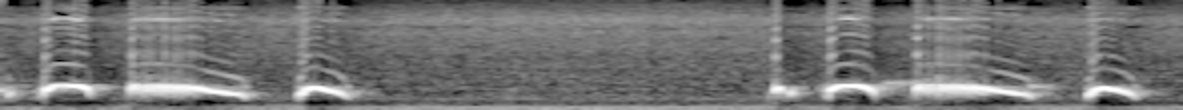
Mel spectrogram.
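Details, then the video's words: Lure spotted dove with the favoured 'giọng thổ' voice; two strong cooing phrases about four seconds apart, each of an arched coo, a long descending coo and a short closing coo, over quiet background. "chim cu gáy mồi, chim cu gáy gọi, chim cu gáy giọng thổ, tiếng chim cu gáy giọng hợp bổi."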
